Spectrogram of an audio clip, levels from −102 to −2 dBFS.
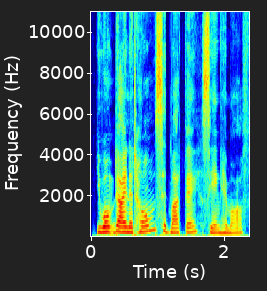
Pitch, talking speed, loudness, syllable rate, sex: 225 Hz, 250 wpm, -19 LUFS, 5.0 syllables/s, female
